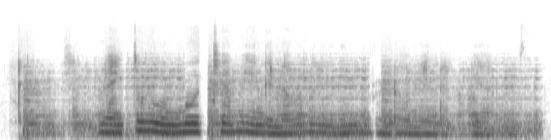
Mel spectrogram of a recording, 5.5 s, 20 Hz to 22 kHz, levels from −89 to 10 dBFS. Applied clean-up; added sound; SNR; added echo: neural mask model RNNoise.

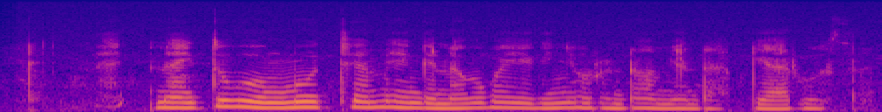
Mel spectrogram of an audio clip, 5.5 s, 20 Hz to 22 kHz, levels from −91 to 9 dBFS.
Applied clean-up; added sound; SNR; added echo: none; none; none; none.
